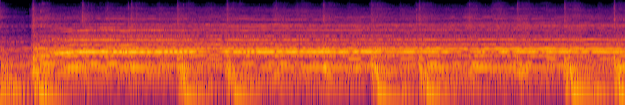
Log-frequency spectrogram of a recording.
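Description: Folia de Reis group singing a long held chord in several voices, the chord sliding up into pitch just after the start and then sustained. Strummed acoustic guitars and a cajón thumping about once a second accompany it.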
